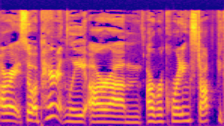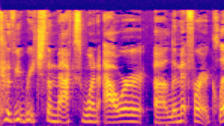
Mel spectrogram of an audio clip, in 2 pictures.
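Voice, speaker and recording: On a very clean recording with a silent background, a woman speaks at a medium pitch. Her pitch varies in an ordinary way. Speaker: podcast host. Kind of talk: casual, conversational. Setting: podcast recording. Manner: fast talker.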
